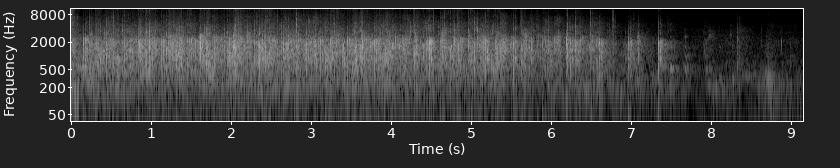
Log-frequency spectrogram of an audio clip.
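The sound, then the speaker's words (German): A crowd applauds a woman who has been invited up to give a testimony, steadily for several seconds, a dense wash of many hands clapping, then it thins out to a few scattered claps before fading to quiet. “Gebt ihr einen herzlichen Applaus”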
